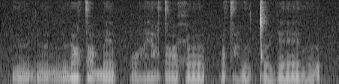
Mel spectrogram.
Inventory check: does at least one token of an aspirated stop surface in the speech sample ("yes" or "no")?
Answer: no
